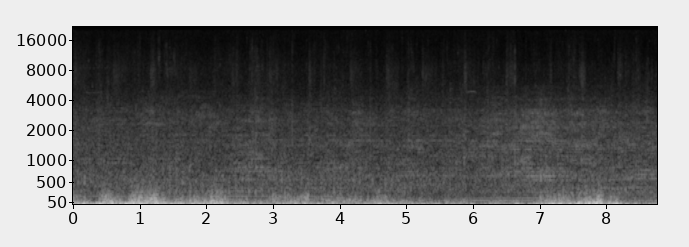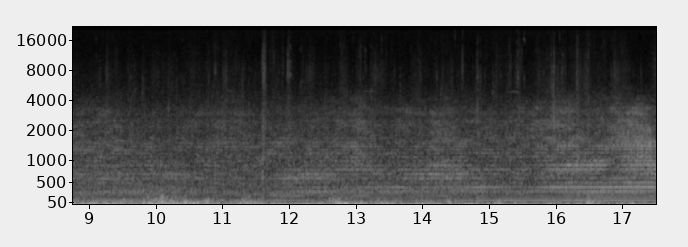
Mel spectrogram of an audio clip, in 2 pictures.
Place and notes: Lubiatowo, sandy path towards the beach - helicopter
a small, simple helicopter hovering over the beach. basically a few pipes, a seat, an engine and rotors. no cabin. looked as if someone build it on their own in their garage. but very cool sounding. sunbathers coming back from the beach.
Poland, 16 August 2015, 16:16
